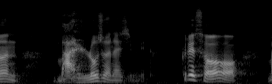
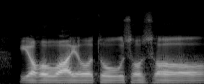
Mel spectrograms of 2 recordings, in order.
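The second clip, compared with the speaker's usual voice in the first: grand, thick, very deep, loud, booming bass voice; 3 semitones lower, 12 dB louder than usual. Reading a psalm verse aloud in a very deep, heavy voice. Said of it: "제일 낮은 웅장한 굵직한 남자 목소리로 이렇게 읽는 것이 적당합니다 ... 제가 그렇게 흉내를 내봅니다. 묵직합니다".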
